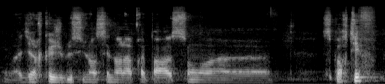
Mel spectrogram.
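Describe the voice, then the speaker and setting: A man's voice: on the low side, moderate pace, low-quality recording. Belgian man in his thirties, chatting easily. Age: 30s. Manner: relaxed, frequent filler "tu vois" and restarts. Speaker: personal fitness coach. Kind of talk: casual interview talk.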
